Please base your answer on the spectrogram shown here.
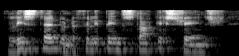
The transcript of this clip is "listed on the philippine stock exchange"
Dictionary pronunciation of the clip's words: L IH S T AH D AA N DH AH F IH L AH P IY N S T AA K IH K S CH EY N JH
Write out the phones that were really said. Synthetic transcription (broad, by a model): L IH S T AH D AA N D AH F IH L AH P IY N S T AA K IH K S CH EY N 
